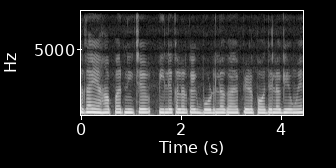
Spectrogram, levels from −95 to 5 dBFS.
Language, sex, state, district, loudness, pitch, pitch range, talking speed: Hindi, female, Chhattisgarh, Sukma, -11 LUFS, 230 Hz, 230-240 Hz, 215 wpm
